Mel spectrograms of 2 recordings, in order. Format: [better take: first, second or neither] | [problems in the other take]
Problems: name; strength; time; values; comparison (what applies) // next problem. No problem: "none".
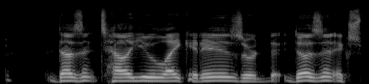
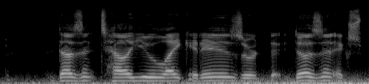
first | low rumble; faint; throughout; 25 dB below the speech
